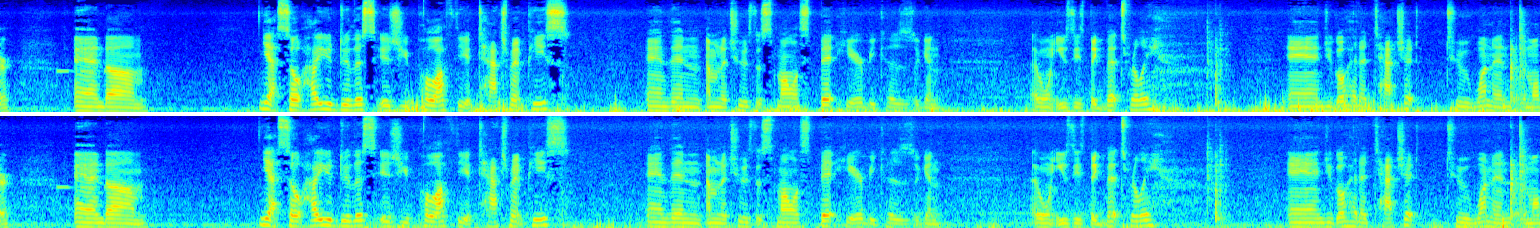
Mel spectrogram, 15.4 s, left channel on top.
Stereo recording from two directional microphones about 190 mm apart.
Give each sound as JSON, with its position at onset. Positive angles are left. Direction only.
{"t": 0.7, "sound": "speech", "side_deg": 45}
{"t": 2.6, "sound": "speech", "side_deg": 45}
{"t": 10.3, "sound": "speech", "side_deg": 40}
{"t": 12.8, "sound": "speech", "side_deg": 45}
